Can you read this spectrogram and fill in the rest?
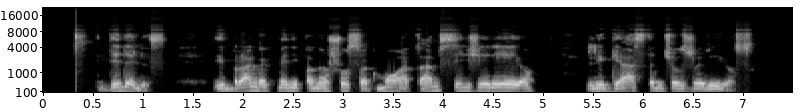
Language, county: Lithuanian, Alytus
